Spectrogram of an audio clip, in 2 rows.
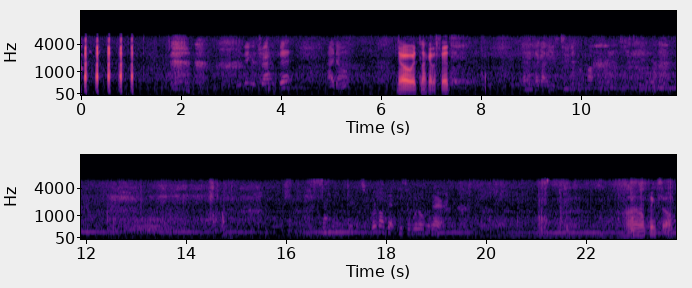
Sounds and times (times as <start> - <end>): Outside, rural or natural: 0.0 - 23.8.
